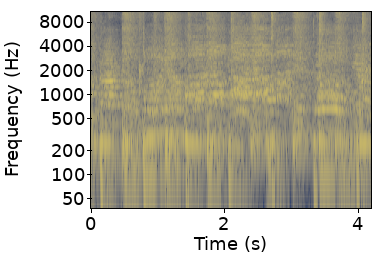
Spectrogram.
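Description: Live band music: a steady drum beat over a bass line, with melodic lines on top.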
